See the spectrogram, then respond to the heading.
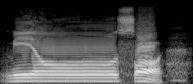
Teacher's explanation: sad termasuk huruf ya tebal dan huruf istiala maka dia samarkannya agak ditebalkan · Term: ikhfa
